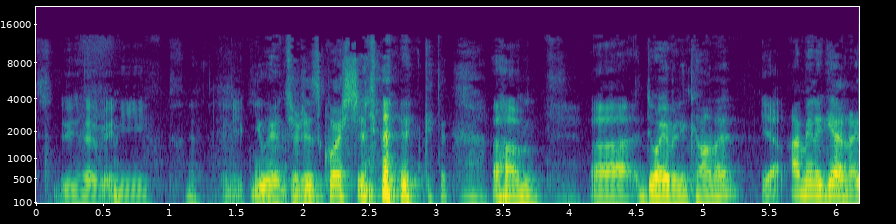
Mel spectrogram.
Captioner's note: laughter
